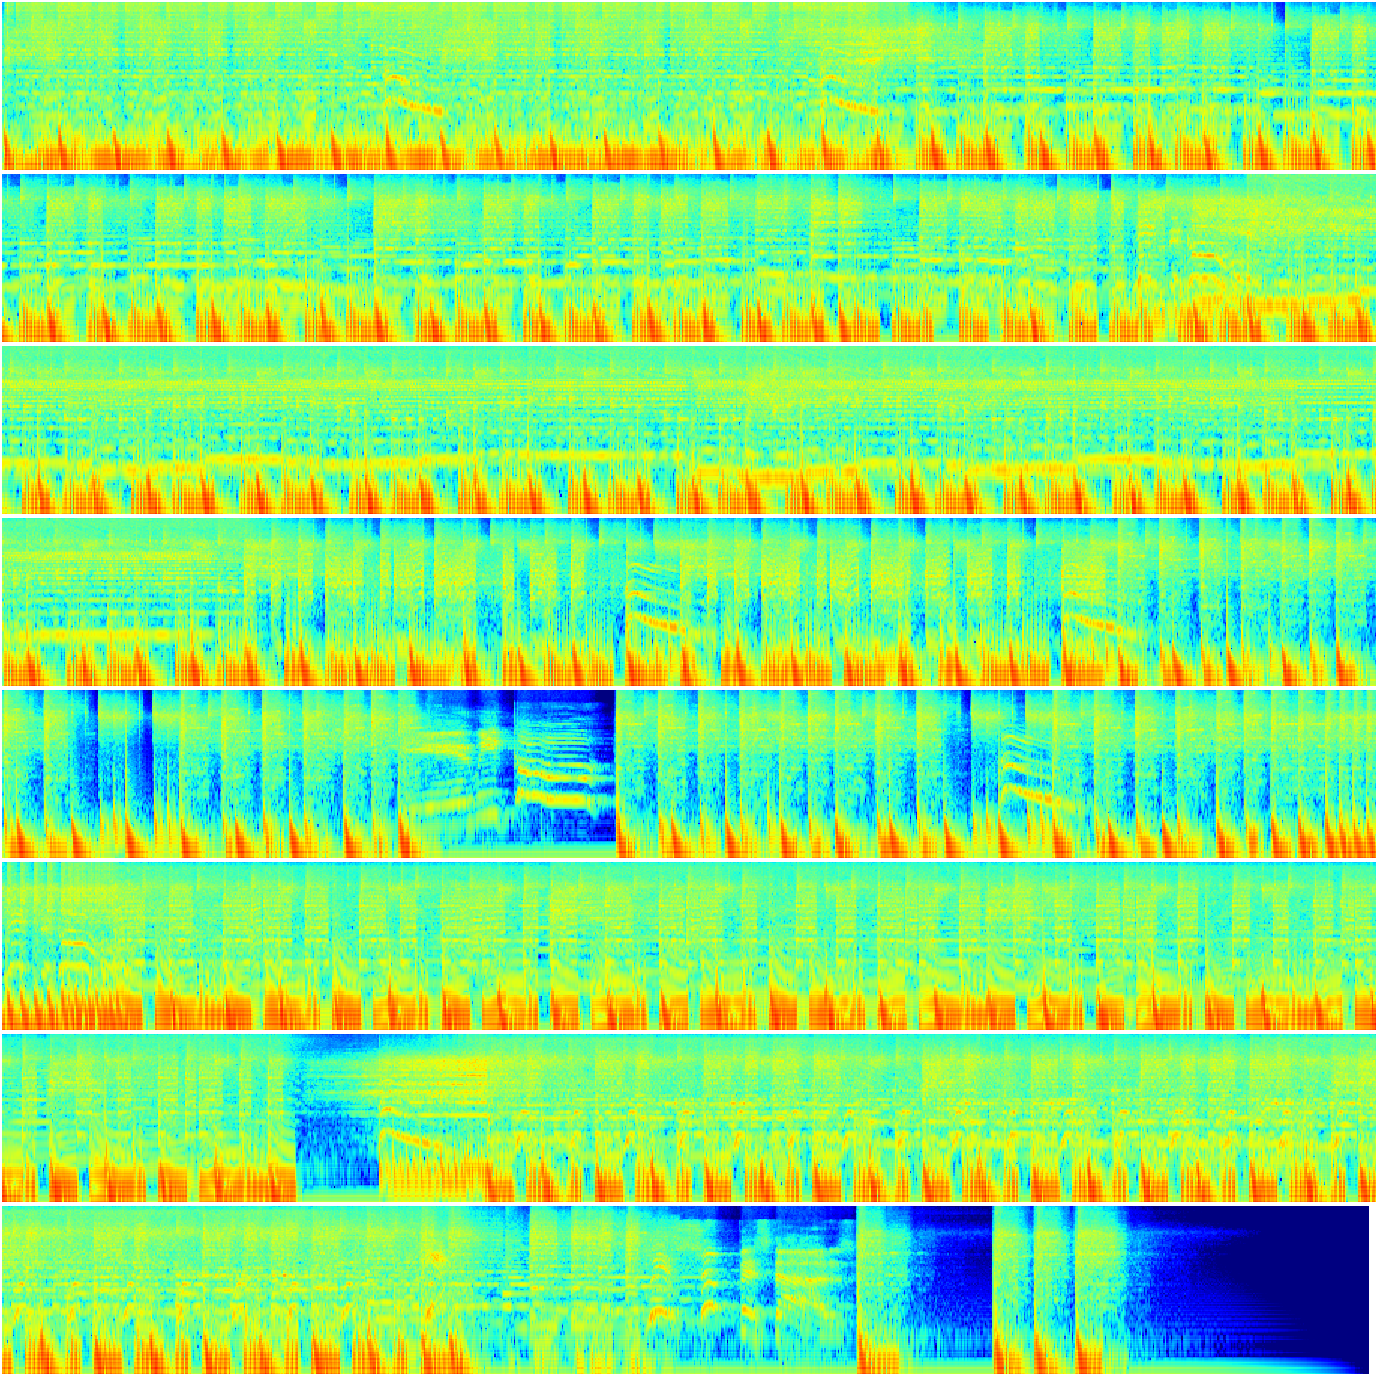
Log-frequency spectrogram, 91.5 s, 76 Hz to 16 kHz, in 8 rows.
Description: BPM132
Audio QualityPerfect (High Quality)
Better quality audio.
